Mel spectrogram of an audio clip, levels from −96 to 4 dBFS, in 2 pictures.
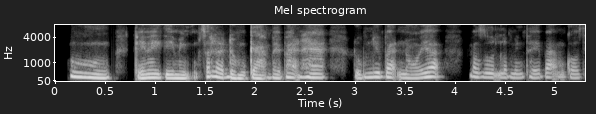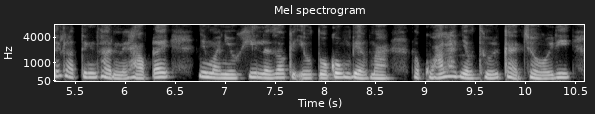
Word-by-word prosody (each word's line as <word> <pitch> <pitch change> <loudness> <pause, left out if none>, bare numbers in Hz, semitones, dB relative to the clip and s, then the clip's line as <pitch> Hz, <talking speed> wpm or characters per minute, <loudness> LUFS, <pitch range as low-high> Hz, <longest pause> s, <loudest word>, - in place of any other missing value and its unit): Ừ, 265 - +6 0.6
cái 180 - +5
này 200 0 +6
thì 185 - +6
mình 175 -1 +6
cũng 230 - -10
rất 250 - +3
là 235 -4 +6
đồng 180 -7 +4
cảm 185 +1 +3
với 190 - +2
bạn 225 +3 +2
ha. 205 -3 +4 0.3
Đúng 225 - +1
như 235 - +4
bạn 225 -4 +1
nói 185 +2 +1
á, 245 +1 +5 0.3
mặc 245 -4 0
dù 220 -1 0
là 210 - -3
mình 205 -2 -4
thấy 205 -3 -5
bạn 230 -1 -3
cũng - - -7
có 195 -2 -4
rất 280 +8 -8
là 230 - -3
tinh 220 -1 -3
thần 200 -9 -4
để 165 - -7
học 185 -3 -5
đấy, 230 +2 -1 0.3
nhưng 240 -4 -1
mà 205 - -2
nhiều 190 -1 -2
khi 225 +5 -5
là 195 -3 -2
do 205 +1 -3
cái - - -9
yếu 185 0 -6
tố 190 - 0
công 220 +3 -1
việc 190 -4 -1
mà, 175 -1 -4 0.2
nó 205 - -6
quá 205 0 -5
là 260 +2 -2
nhiều 200 -7 -2
thứ 195 -3 -5
cản 235 - -4
trở 210 -6 -3 0.2
đi. 215 0 -3
210 Hz, 300 wpm, -21 LUFS, 190-230 Hz, 0.6 s, Ừ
